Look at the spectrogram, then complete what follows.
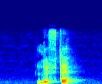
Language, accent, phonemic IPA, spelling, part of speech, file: German, Austria, /ˈlʏftə/, Lüfte, noun, De-at-Lüfte.ogg
- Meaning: nominative/accusative/genitive plural of Luft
